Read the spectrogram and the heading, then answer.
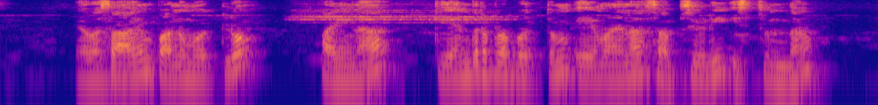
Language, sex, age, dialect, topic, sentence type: Telugu, male, 18-24, Utterandhra, agriculture, question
